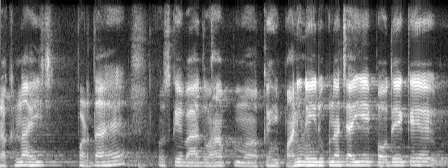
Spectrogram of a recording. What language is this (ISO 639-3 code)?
hin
